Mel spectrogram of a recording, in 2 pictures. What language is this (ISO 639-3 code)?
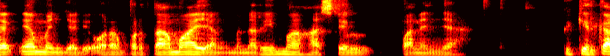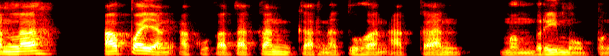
ind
